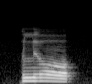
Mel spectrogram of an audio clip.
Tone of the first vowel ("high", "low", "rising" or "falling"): falling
